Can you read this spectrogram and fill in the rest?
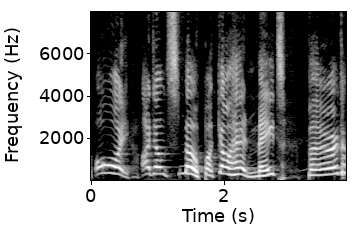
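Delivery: loud, high, hammed-up Aussie; fake Australian accent. Faker talking over the loud bar, shouted mock Australian. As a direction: holler it in bad put-on Australian. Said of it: "so I could fake it".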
